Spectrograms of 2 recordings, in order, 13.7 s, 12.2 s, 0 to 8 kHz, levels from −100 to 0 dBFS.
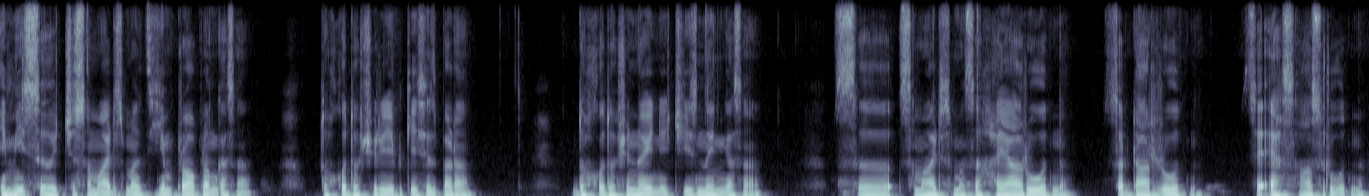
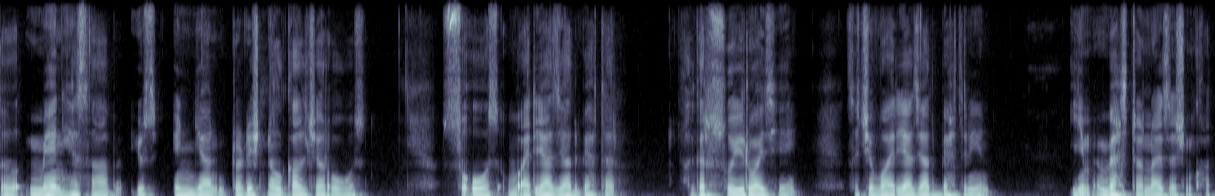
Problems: constant background noise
